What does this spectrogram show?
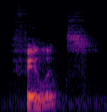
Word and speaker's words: phalanx: The next one, Drag Unity Phalanx.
